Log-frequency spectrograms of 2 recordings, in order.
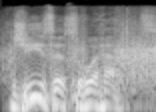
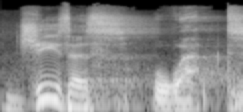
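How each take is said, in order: First: "Jesus wept" slow but connected; low, deliberate "Jesus wept"; firm, weighted repeat. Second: "Jesus wept" very slow and low; grave, low, long pause inside "Jesus wept"; dramatic, weighted answer. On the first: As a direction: state "Jesus wept" as one firm, measured phrase. Repeats the answer more firmly. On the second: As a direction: stretch "Jesus wept" out, word by word. Two-word answer given with dramatic weight. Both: Shown as a demonstration.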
